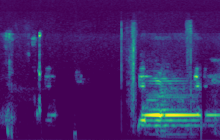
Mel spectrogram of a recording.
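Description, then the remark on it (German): A phone charging cable gives a loud, steady electronic beep as it comes out and plugs back in with each movement, a sustained mid-pitched tone with a brief break near the end, following a few short murmured voice fragments. “Was piept da eigentlich die ganze Zeit rum?”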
